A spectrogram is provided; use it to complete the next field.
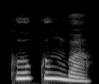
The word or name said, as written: ಕಕ್ಕಂಬು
